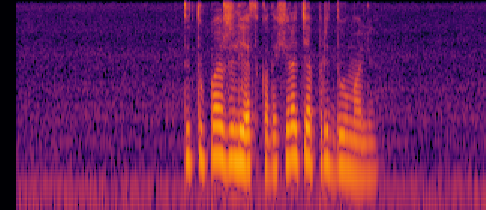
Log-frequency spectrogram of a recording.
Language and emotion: Russian, angry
